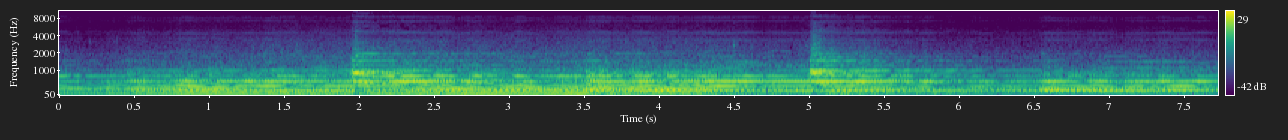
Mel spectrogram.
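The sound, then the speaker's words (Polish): A large historic church bell in Kraków, first rung in 1521 and sounded on major church and national holidays, tolls with a few heavy strikes. Each strike rings into a deep, sustained humming resonance. “Bije w najważniejsze święta i uroczystości kościelne i narodowe. Dzwon Zygmunt. 13 lipca 1521 roku, czyli 500 lat temu, mieszkańcy Krakowa po raz pierwszy usłyszeli brzmienie właśnie tego dzwonu.”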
